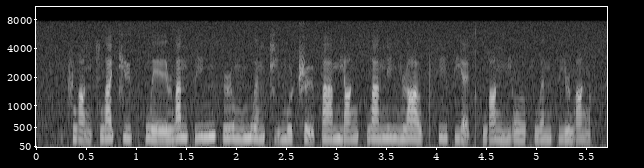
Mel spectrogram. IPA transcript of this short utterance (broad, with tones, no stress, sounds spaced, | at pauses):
ʈ͡ʂ w ɑ̰˨˩ ŋ t͡s w ä˥˩ t͡ɕ y˧˥ pʰ w ḛ˨˩ ɪ̯ ɻ w a˥˩ n p i˥ ŋ | ɻ ʊ˧˥ ŋ m w ə˧˥ n t͡ɕ ḭ˨˩ m u˧˥ ʈ͡ʂ ɻ̩˨˩ p ä˥˧ m j ɑ˥˩ ŋ f w a˥ n i˧˥ ŋ ɻ ɑ˥˧ ʊ̯ pʰ i˥˩ p j ɛ̰˨˩ kʰ w ɑ˥˩ ŋ m j o˥ ʊ̯ f w ə˥ n p i˥˧ ɻ w ɑ˥˩ ŋ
